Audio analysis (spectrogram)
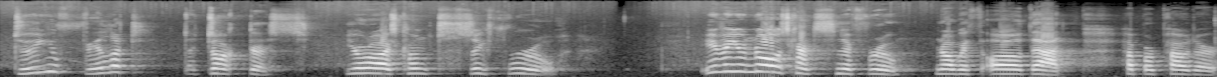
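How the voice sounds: At a very slow pace with long, frequent pauses, a female-sounding put-on character voice speaks with a high pitch.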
